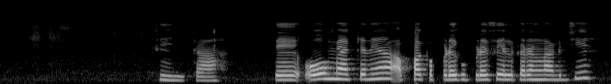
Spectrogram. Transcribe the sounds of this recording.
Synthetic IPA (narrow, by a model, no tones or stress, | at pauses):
ʈʰiːkaː | t̪eːʔoːmɛ̃ːkɛ̃ːneãːʔə̰pãːkəpɽeːkʊpɽeːseːlkəɾənləɡd͡ʒieː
